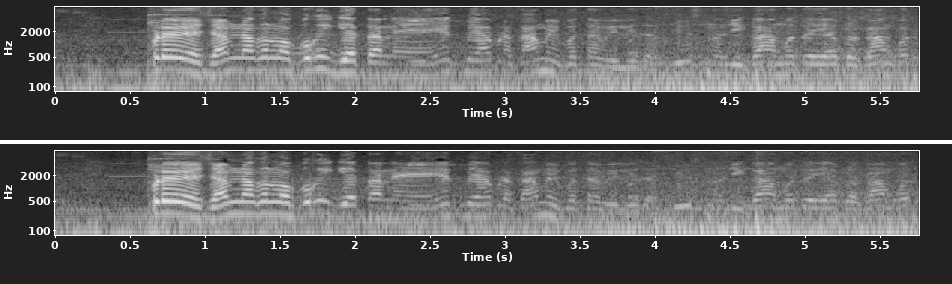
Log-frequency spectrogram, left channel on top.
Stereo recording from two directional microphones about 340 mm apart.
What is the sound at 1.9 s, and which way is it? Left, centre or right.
Speech, left.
